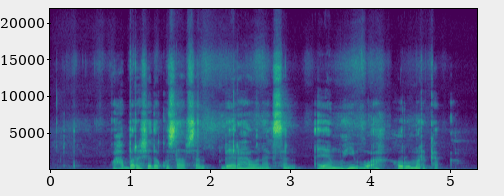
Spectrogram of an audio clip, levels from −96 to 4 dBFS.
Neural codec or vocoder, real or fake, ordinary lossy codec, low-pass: none; real; none; none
